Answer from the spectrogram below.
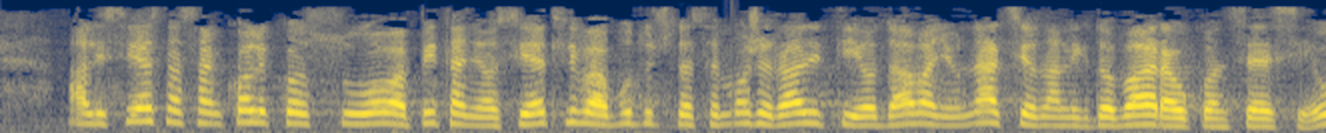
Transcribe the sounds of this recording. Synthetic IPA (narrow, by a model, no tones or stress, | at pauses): a̰lisʋje̞snasamko̞liko̞suo̞ʋapiːt̪aɲao̞sje̞t̪liʋabud̪uːt͡ɕid̪ase̞mo̞ʒe̞ɾaːd̪it̪io̞d̪aːʋaɲunat̪sio̞nalnixd̪o̞baːɾauko̞nt̪se̞sije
